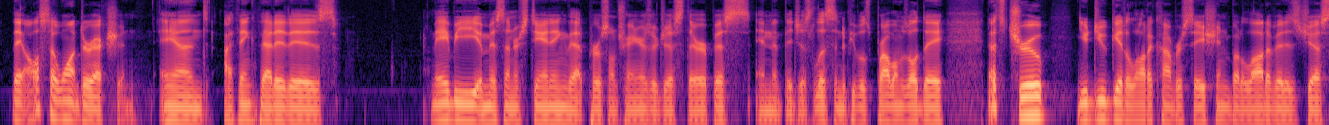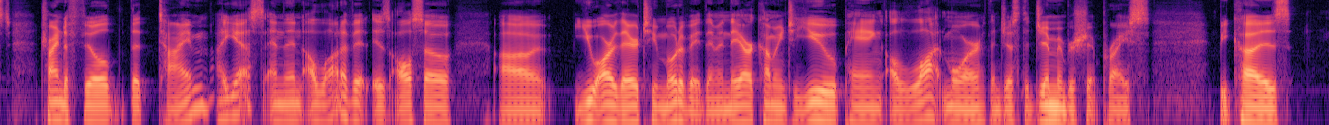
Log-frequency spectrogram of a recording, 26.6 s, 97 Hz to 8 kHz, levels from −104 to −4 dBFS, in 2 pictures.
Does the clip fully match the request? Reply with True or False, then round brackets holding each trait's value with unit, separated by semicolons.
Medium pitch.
False (90 Hz)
